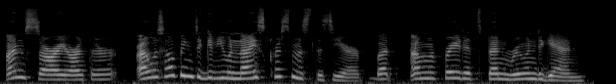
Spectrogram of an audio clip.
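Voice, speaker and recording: A woman voicing an excitable, sentimental male alien in a story reading, gushing and halting with emotion. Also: high voice, pitched above the performer's own voice. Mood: earnest, wistful.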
